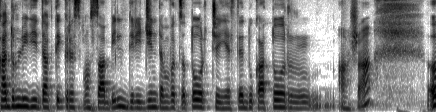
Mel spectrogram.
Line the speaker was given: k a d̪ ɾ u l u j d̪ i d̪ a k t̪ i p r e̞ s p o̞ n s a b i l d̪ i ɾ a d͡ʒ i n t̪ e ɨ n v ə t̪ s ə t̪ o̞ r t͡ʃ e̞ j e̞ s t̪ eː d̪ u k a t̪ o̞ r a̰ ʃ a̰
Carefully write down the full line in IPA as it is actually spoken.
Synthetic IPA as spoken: k a d̪ ɾ u l u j d̪ i d̪ a k t̪ i k r e̞ s p o̞ n s a b i l d̪ i ɾ i d͡ʒ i n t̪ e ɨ n v ə t̪ s ə t̪ o̞ r t͡ʃ e̞ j e̞ s t̪ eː d̪ u k a t̪ o̞ r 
